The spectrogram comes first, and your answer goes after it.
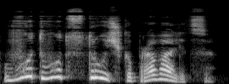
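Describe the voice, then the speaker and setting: Woman voicing a young storybook girl, clever, quick-tempered, high pitched, lively. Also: slightly rough, dry recording, clean studio sound, full character voice. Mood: panicked. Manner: high, excited, sometimes mocking.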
